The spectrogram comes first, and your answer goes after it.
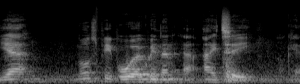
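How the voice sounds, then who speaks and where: A man with a Yorkshire accent speaks at a moderate pace, with audible room echo. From Yorkshire, northern England. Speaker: conference speaker, business analyst. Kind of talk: conference workshop talk. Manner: conversational, interactive.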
